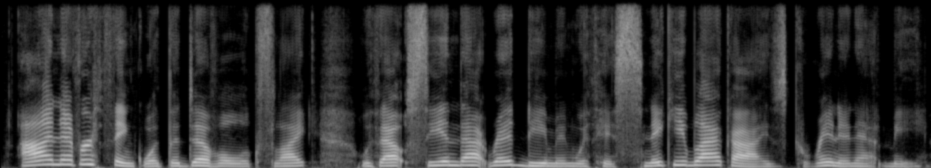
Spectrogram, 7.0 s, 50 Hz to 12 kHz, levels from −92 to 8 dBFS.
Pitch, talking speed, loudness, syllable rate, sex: 225 Hz, 180 wpm, -18 LUFS, 4.3 syllables/s, female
